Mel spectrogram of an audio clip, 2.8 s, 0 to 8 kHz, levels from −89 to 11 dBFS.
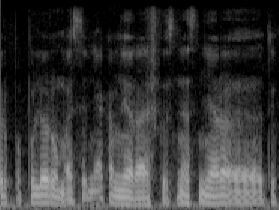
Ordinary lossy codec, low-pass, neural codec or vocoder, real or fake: AAC, 32 kbps; 7.2 kHz; none; real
